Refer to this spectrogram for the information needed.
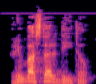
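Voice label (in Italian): "rimbastardito", dialettale, crespinese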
